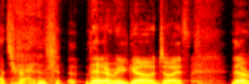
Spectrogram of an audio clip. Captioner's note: laughing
